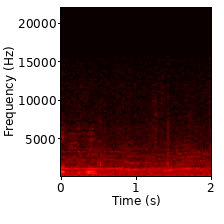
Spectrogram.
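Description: A faint voice speaks briefly near the start, then quiet, steady street background noise with no distinct events.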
